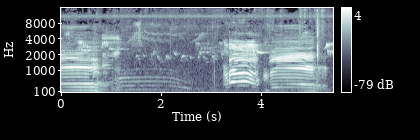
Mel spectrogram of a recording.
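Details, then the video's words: Calm cattle in a large livestock barn: a strong moo, a drawn-out lower moo sliding downward, then two more loud moos in quick succession, nasal and rich, amid quiet barn background. "Calm Cattle Sounds"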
